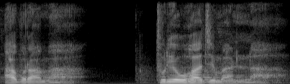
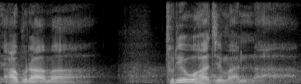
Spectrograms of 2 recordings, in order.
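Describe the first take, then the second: First: Said in the usual way. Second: 아브라함아, 두려워하지 말라 called out louder and slow; louder repeat. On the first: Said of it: "따라합시다". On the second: Shown as a demonstration. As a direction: say it back with more volume, slow on 두려워하지. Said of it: "더 크게".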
